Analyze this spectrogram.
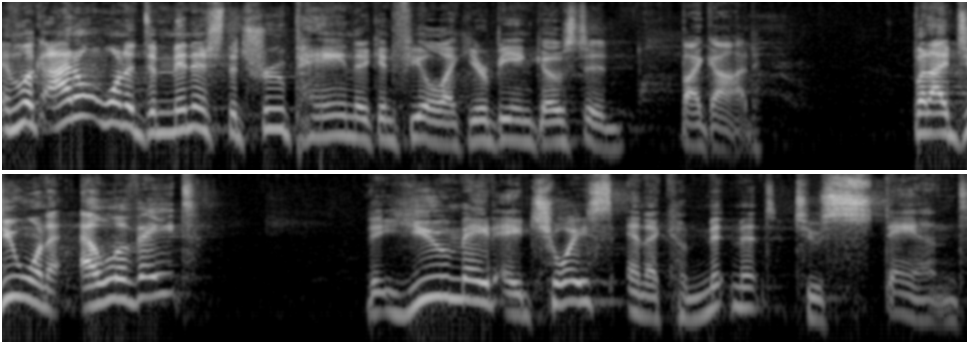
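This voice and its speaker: A man speaks in a high voice at a fairly slow pace. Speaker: pastor delivering a sermon. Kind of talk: sermon preached to a congregation. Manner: conversational, direct, occasionally humorous.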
